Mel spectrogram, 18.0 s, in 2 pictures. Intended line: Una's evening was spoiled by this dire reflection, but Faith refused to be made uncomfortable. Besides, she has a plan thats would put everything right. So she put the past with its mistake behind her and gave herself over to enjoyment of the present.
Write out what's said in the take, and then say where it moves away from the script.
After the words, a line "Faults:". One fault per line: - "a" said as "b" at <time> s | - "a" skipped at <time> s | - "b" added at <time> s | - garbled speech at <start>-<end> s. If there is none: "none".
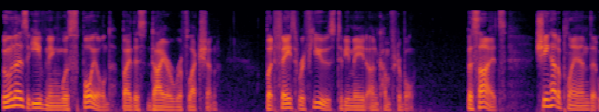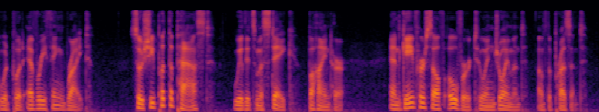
Una's evening was spoiled by this dire reflection, but Faith refused to be made uncomfortable. Besides, she had a plan that would put everything right. So she put the past with its mistake behind her and gave herself over to enjoyment of the present.
Faults:
- "has" said as "had" at 8.2 s
- "thats" said as "that" at 8.8 s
